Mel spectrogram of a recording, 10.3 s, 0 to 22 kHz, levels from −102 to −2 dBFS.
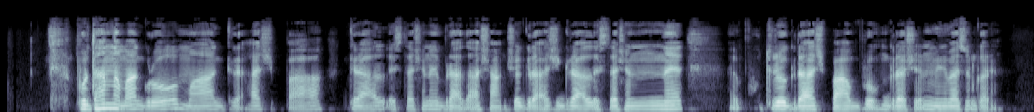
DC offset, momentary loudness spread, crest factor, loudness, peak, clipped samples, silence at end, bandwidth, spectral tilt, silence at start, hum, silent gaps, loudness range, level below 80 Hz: under 0.1%; 12 LU; 22 dB; -22 LUFS; 0 dBFS; under 0.1%; 0.4 s; 11.5 kHz; -4.5 dB/octave; 0.5 s; none; none; 4 LU; -64 dBFS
